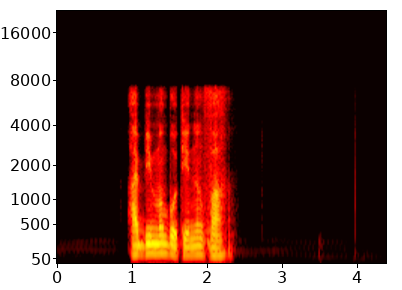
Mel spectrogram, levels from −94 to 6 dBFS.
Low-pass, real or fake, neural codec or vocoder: 7.2 kHz; fake; codec, 16 kHz in and 24 kHz out, 0.9 kbps, LongCat-Audio-Codec, four codebook decoder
